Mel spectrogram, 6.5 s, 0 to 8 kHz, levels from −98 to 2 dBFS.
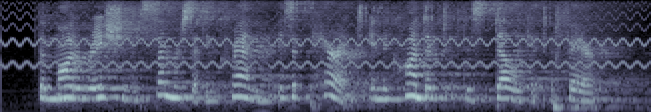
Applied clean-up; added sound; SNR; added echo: none; Alarm; 11 dB; reverberation time 2.0 s.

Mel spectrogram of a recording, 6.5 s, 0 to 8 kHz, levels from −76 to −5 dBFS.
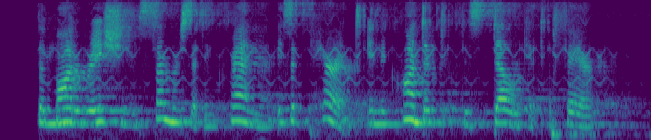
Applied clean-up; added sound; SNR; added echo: neural separator model SepFormer DNS4.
